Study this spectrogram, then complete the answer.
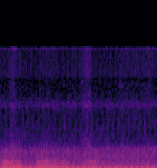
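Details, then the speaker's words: Honda Vario scooter CVT, engine running with the rear wheel held: rough throbbing rumble pulsing about eleven times a second that vanishes when the wheel turns; worn CVT pulley bearing, replaced and then smooth. "Hai Oke kalau rodanya ditahan suaranya krosok rongsok rongsok rongsok rongsok tapi kalau rodanya ikut muter suaranya hilang kek hahaha"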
